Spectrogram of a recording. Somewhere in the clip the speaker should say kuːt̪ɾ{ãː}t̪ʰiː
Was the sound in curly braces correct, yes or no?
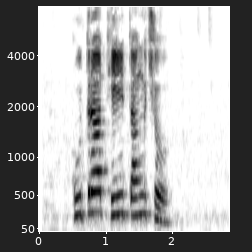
no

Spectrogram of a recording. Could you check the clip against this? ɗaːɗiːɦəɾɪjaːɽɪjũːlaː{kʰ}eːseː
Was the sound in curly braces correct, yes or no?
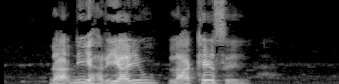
yes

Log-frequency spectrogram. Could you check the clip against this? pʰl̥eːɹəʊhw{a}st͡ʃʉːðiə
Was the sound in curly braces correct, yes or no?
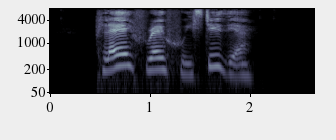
no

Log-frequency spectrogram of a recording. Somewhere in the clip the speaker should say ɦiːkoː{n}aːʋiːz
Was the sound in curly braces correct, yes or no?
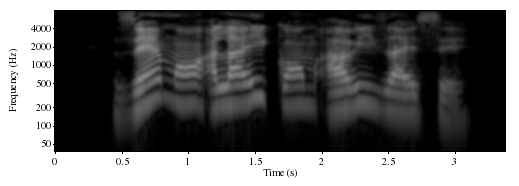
no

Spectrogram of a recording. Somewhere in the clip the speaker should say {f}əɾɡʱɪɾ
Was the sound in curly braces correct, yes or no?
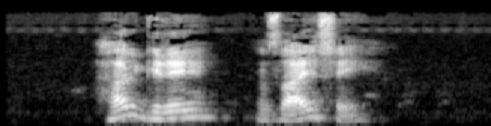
no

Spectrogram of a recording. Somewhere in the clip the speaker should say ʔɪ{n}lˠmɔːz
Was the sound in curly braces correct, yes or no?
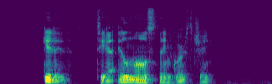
no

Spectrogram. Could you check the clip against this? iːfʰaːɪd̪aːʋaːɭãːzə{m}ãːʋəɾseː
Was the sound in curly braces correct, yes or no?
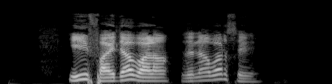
no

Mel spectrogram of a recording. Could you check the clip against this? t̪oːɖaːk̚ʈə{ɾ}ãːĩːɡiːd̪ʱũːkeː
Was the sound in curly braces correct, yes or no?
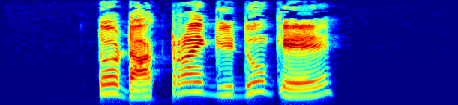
yes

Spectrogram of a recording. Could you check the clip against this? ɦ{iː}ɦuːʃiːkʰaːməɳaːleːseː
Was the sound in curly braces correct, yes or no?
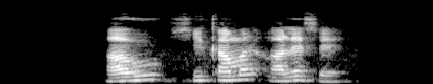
no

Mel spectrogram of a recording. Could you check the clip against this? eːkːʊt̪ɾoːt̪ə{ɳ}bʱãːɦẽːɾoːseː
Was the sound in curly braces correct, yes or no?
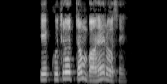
no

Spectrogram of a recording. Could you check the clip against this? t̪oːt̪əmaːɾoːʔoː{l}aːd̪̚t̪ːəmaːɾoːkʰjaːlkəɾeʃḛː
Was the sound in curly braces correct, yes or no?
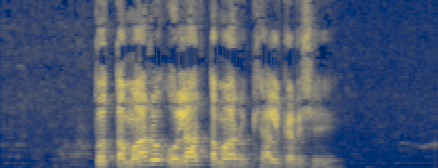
yes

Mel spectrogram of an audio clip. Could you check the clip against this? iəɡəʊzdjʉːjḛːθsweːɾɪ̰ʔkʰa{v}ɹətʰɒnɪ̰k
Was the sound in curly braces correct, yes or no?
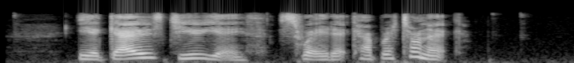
no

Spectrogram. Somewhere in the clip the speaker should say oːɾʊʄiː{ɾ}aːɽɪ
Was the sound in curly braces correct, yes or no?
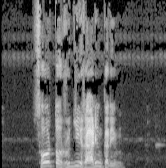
yes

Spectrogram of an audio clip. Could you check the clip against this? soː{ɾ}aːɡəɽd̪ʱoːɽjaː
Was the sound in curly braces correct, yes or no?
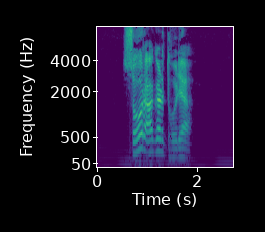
yes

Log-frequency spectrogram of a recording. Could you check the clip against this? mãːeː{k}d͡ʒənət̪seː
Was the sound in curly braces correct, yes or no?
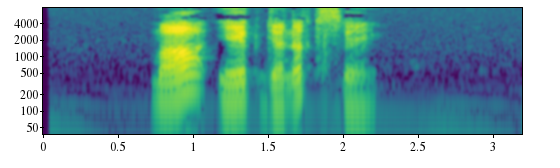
yes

